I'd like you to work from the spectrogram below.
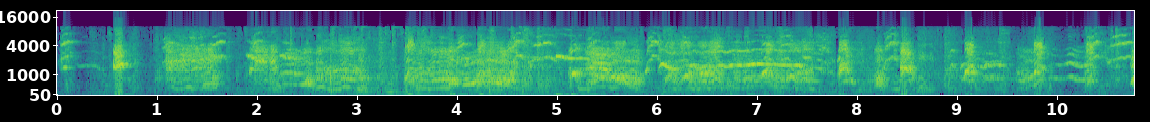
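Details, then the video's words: Young Jagdterrier pup, three months old, barking and yelping almost without pause, a dense run of harsh, high calls with occasional drawn-out whiny notes and a few sharp clicks. "Jagdterrier 3 luni"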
